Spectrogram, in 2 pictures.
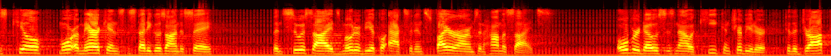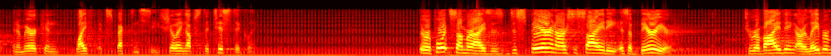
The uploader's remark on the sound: The Sermon from the Candlelight Christmas Eve Festal Eucharist service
